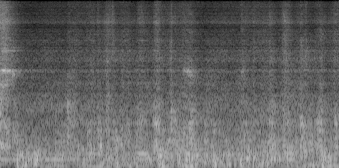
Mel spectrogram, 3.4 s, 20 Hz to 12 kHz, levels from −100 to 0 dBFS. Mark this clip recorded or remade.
remade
